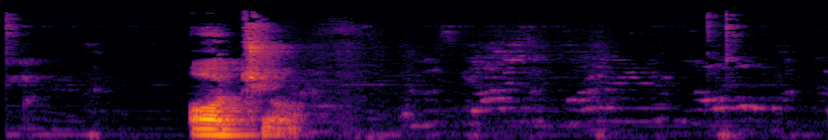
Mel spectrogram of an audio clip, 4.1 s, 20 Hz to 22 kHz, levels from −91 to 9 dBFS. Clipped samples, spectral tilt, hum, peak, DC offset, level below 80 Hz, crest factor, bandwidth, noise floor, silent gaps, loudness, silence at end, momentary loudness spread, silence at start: under 0.1%; -5 dB/octave; none; -2 dBFS; under 0.1%; -66 dBFS; 22 dB; 16 kHz; -58 dBFS; none; -18 LUFS; 2.65 s; 28 LU; 0.95 s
